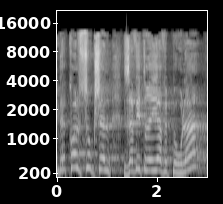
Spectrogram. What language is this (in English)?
Hebrew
